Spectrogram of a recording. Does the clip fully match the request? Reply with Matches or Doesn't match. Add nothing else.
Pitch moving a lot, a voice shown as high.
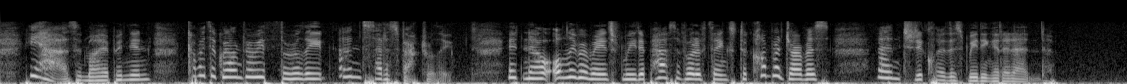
Matches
